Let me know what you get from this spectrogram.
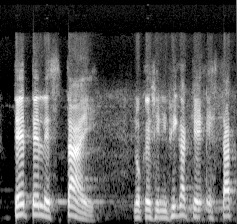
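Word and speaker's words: τετέλεσται: tiene una palabra griega que se es se pronuncia tetl style lo que significa que está terminado nuestros pecados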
